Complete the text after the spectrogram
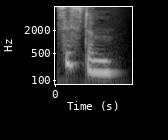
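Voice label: "system", British English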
